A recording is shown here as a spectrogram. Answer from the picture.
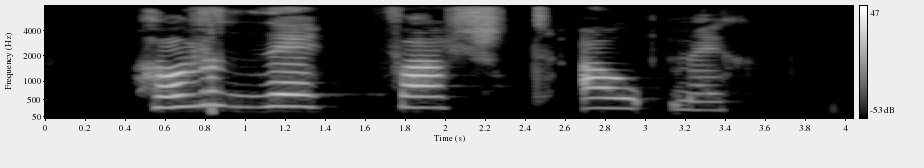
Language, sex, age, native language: Icelandic, male, 8, Icelandic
